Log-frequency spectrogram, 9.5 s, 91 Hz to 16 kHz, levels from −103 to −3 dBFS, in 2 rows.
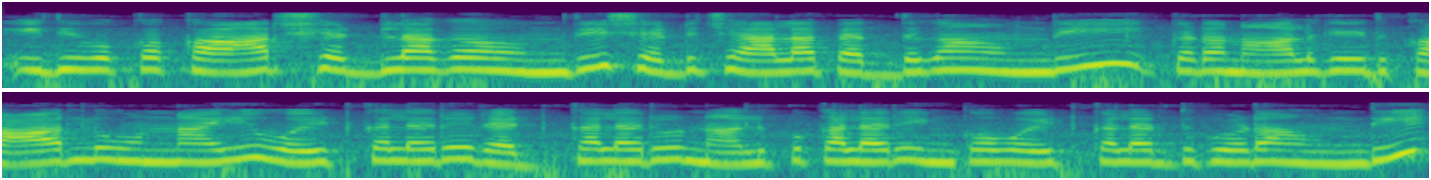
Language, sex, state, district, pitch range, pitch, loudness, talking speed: Telugu, female, Andhra Pradesh, Srikakulam, 245-275 Hz, 255 Hz, -19 LUFS, 170 wpm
